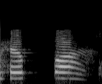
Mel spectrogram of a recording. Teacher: الطاء حرف قوي مستعلي مطبق وبعدين مشدد فهيطلع بقوة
